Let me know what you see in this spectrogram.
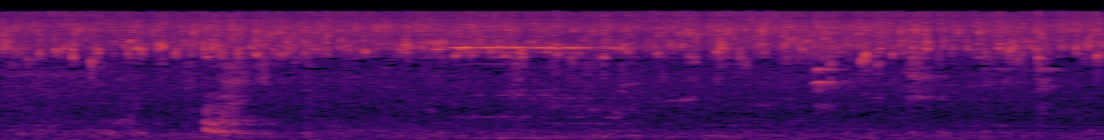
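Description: Cornflour-coated soya chunks frying gently in oil over a low flame: a steady fine sizzle with small scattered pops.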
